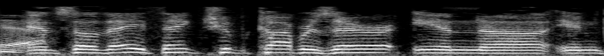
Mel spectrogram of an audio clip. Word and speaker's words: chupacabra: local news that they were showing that they think the Koopa Chabra really did it. That's the Chupa Cababra. Chupacabra. It is my mission in life to teach people how to pronounce that.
